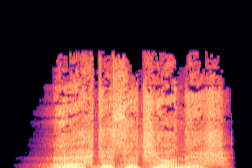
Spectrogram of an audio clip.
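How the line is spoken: Roar. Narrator (Russian): Взревел черный

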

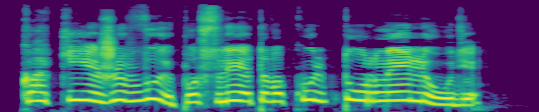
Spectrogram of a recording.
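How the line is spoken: Exclamation. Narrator (Russian): воскликнул Пашка

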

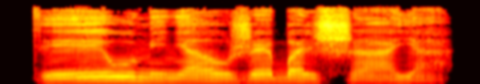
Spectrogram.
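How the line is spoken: Wheezy, stifled laughter. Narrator (Russian): просипел папа, и раскаленное тело его затряслось в сдавленном смехе

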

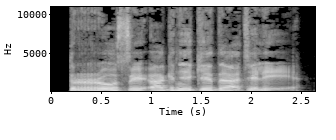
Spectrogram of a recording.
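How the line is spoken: Roared. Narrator (Russian): взревел Готрек

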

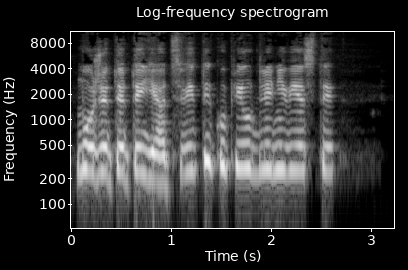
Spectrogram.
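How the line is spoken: Laughing. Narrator (Russian): Антон рассмеялся

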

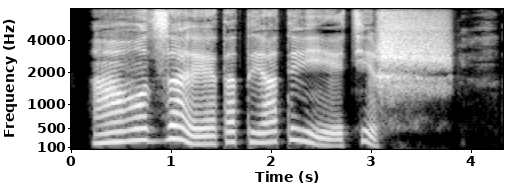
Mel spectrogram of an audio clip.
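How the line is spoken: Angry unmelodious hiss. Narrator (Russian): злое шипение мало походило на мелодичный голос остроухих

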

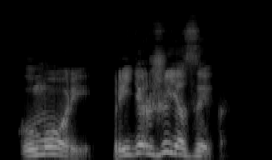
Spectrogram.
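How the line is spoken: Growling. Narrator (Russian): прорычал

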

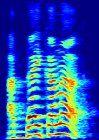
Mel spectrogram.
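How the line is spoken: Shouted. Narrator (Russian): крикнул я

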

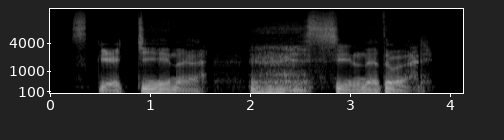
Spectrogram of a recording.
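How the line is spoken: Groaning. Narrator (Russian): простонал я

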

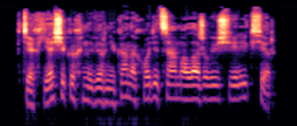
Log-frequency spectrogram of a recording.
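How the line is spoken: Young man whispering to himself. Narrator (Russian): тихо прошептал себе под нос юноша

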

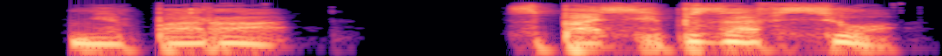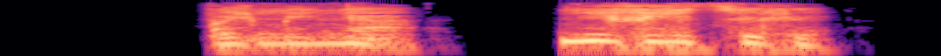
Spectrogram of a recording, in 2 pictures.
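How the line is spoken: Whispered reply. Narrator (Russian): Также шепотом ответила

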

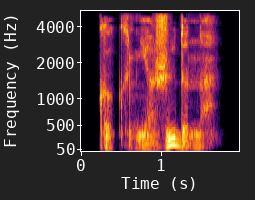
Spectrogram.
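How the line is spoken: Mutter. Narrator (Russian): пробормотал он

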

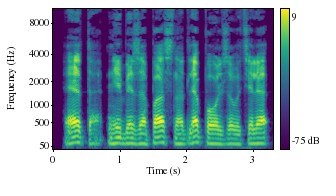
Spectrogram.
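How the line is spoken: Even, old man. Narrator (Russian): ровным голосом проговорил старый Керш

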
